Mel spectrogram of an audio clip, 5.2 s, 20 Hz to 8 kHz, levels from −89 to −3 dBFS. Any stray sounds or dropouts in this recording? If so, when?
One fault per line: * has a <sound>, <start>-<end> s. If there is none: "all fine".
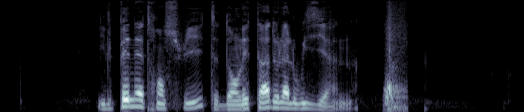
* has a whoosh, 3.8-4.1 s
